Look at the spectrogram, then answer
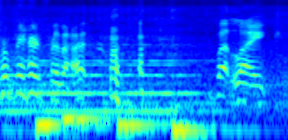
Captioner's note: nervous laughter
